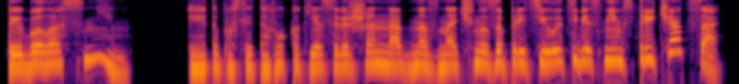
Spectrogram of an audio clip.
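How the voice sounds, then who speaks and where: A woman voicing a jealous, cruel queen who shouts and mocks in an audiobook. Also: quick pace, no room sound, studio quality. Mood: furious. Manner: shrill shouting and biting sarcasm.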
